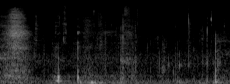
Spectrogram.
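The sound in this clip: A person chewing and biting into food: a few soft, crunchy bites at irregular intervals, fairly faint, with no talking.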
